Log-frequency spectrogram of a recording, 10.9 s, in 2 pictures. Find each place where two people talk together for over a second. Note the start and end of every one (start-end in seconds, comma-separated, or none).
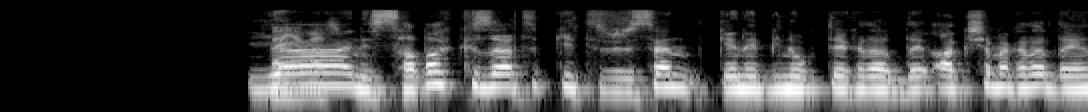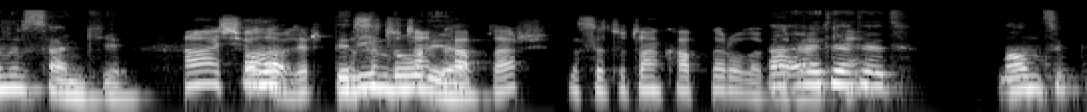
6.6-7.9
